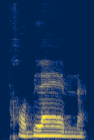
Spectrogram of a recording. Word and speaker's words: problème: Luego tenemos solo una E que está acentuada, como el renglón amarillo. Problème, problème.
